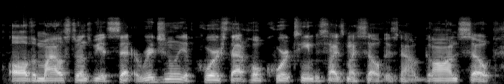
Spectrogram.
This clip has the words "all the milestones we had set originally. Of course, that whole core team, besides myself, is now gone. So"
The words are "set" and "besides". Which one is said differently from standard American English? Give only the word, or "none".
none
